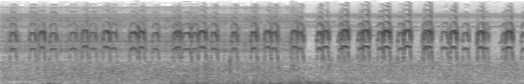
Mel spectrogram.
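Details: Rufous horneros perched on a firewood-gatherer's nest, calling noisily in alarm. Fast, repeated sharp notes with a strident metallic quality form loud bursts and then a steady rapid series, several birds overlapping, over faint background noise.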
